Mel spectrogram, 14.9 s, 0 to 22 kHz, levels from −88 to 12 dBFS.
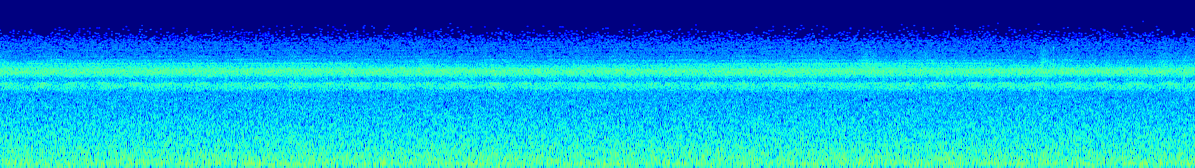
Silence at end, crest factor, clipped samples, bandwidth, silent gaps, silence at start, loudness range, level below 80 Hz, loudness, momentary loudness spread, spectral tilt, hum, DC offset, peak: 0 s; 14 dB; under 0.1%; 13 kHz; none; 0 s; 0 LU; -46 dBFS; -30 LUFS; 1 LU; -2.5 dB/octave; none; under 0.1%; -20 dBFS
